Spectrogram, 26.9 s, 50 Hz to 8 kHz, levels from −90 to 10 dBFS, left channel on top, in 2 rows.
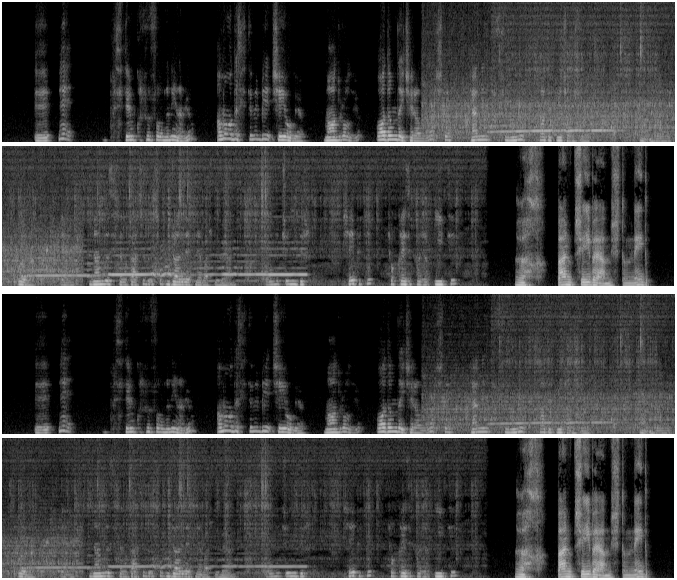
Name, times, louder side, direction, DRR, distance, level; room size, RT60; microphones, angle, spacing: voice 1, 0.7-1.4 2.2-3.9 4.3-6.0 6.4-7.2 7.5-9.0 9.3-11.7 13.0-13.4 13.8-14.1 14.6-14.9 15.2-18.1 18.7-19.6 20.3-20.9 21.2-22.6, left 2 dB, 85° left, 1.1 m, -27 dB
sound 1, 8.4-15.1, left 4 dB, 35° left, 0.7 m, -37 dB
sound 2, 9.7-12.8 13.7-19.6, left 9 dB, 60° left, 0.4 m, -32 dB
sound 3, 9.8-23.2, left 2 dB, 15° left, 1.8 m, -45 dB
voice 2, 23.7-24.3 24.6-26.4, right 1 dB, 5° right, 0.5 m, -21 dB
7.9 x 2.7 x 4.4 m
head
